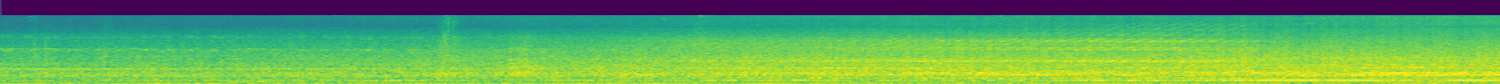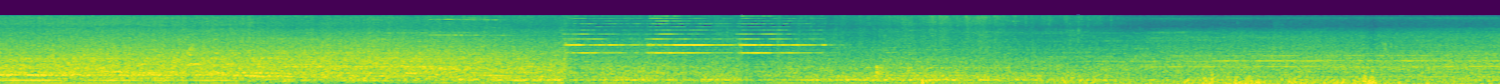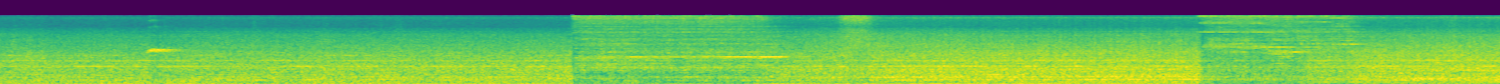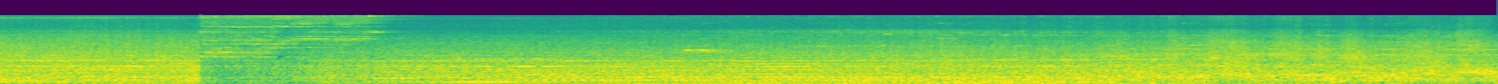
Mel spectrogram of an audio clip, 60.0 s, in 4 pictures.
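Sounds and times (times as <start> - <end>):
diesel locomotive engine hum: 0.0 - 59.9
high-pitched wheel squeal: 20.6 - 23.4, 35.7 - 38.0, 42.0 - 43.6, 47.0 - 49.0, 51.8 - 52.3.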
